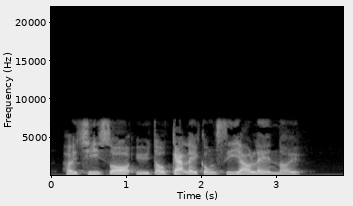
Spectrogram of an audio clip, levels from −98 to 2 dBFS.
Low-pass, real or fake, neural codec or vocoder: 7.2 kHz; real; none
